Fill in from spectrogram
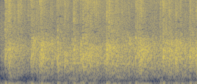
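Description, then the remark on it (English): A live audience claps together in a dense, steady burst of applause after being asked to clap if they like themes, staying fairly loud and even for about two seconds, with no one talking over it. “Do you guys like clap if you like themes for science or fiction.”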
